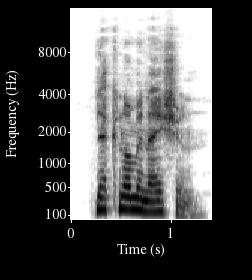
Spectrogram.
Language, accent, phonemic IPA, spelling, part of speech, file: English, Australia, /ˈnɛk nɔmɪˈneɪʃən/, neknomination, noun, En-au-neknomination.ogg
